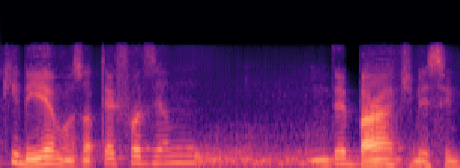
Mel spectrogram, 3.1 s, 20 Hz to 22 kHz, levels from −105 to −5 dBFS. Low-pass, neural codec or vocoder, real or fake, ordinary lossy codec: 7.2 kHz; codec, 16 kHz, 0.5 kbps, X-Codec, HuBERT features, trained on general audio; fake; none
